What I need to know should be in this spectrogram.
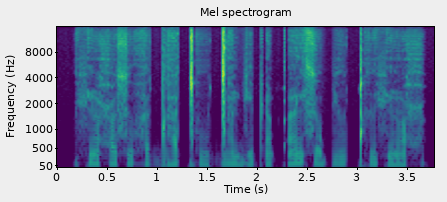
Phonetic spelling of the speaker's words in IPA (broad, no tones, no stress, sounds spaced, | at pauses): fʲ ũ ħ o s u h ʌ ɡ͡ǃ a ǀʰ u ɡ͡ǀ ã bʲ e pʼ ɛ̃ qʼ ĩ s o pʲ u ǃʰ ɯ fʲ õ ħ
